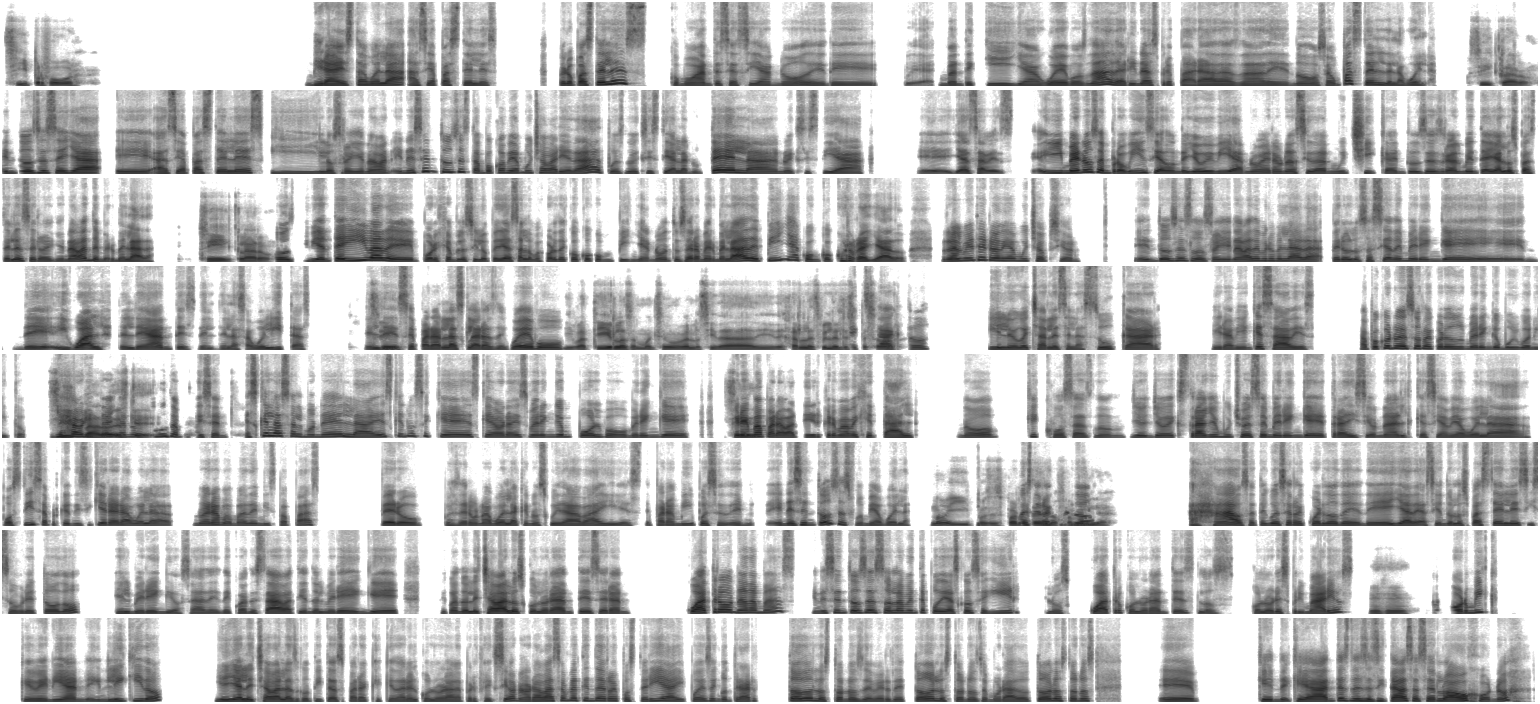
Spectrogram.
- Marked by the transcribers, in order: tapping; chuckle; unintelligible speech; chuckle; other background noise; chuckle
- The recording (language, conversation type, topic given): Spanish, podcast, ¿Cuál es tu recuerdo culinario favorito de la infancia?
